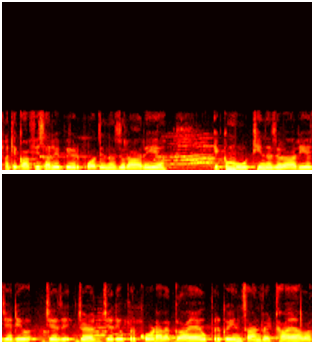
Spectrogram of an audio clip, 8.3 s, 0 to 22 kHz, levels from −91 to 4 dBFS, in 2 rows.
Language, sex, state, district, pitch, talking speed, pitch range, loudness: Punjabi, female, Punjab, Kapurthala, 225 Hz, 210 wpm, 210-240 Hz, -11 LUFS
